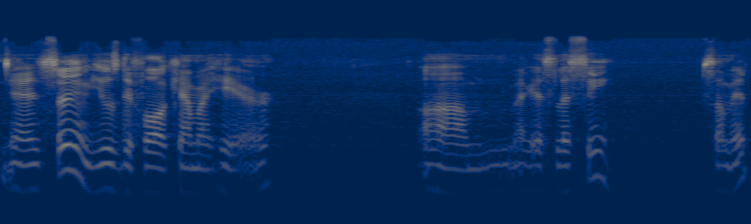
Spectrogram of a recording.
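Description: A young man casually talking through a software tutorial, thinking aloud with fillers and restarts. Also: mid-range voice, slow pace, vocal fry, long pauses, slight background noise. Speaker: tutorial host. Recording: slightly dull lo-fi audio.

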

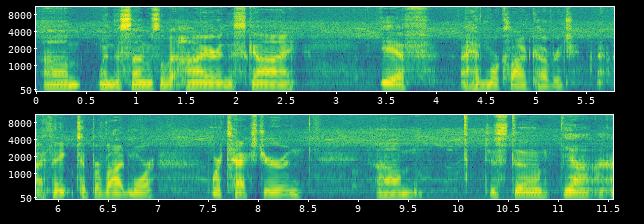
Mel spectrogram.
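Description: A man's voice: mid-range voice, warm tone. A middle-aged man vlogging landscape photography tips outdoors at dusk, talking casually with lots of fillers and restarts.

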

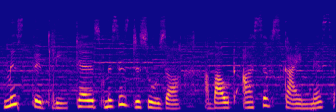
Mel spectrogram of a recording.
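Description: A woman's voice: lowish voice, lively intonation, a little slow. A woman reading scripted story narration. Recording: loud music under narration.

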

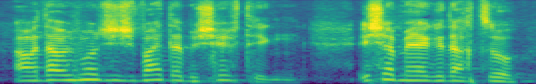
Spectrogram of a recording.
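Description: A man's voice: sits high, racing, slight background noise. A young man from an Afghan family in Germany performing a stand-up set on a small stage with a handheld mic, acting out little scenes. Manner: animated, acts out dialogues with put-on voices. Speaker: stand-up comedian. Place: small stage with living-room set before a live audience.

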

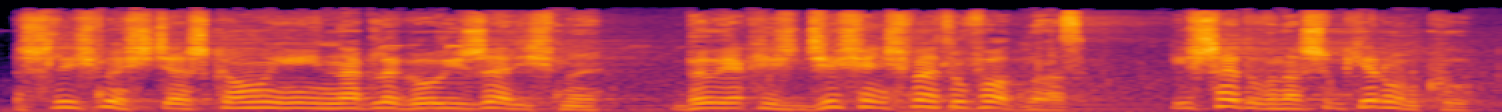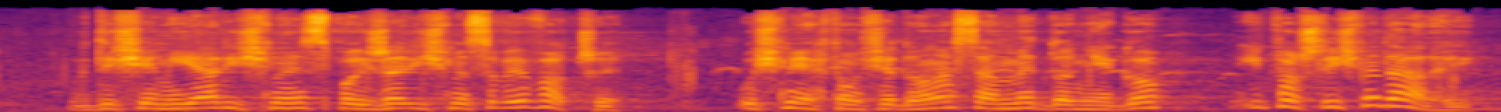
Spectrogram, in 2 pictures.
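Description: A man's voice: sits high, animated, fairly quick. A man playing a young tourist who survived an attack, giving grave witness testimony in an audio drama. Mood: grave recollection. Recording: long reverb, music behind.

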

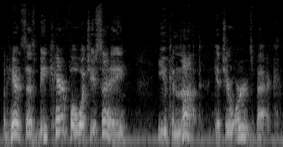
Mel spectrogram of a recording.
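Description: An American man in his thirties reads a picture book aloud to children with deliberate, expressive storytelling delivery. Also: mid-range voice, muffled recording. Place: indoors, small room with curtain backdrop.

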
